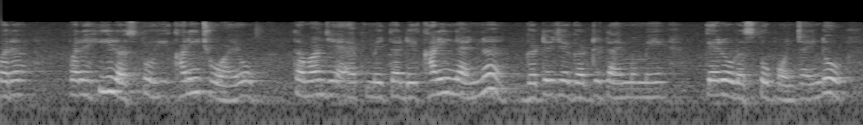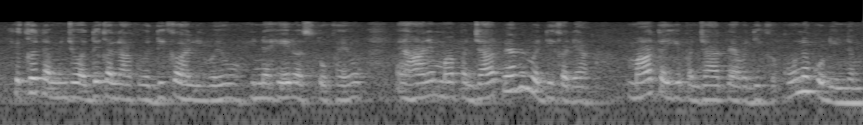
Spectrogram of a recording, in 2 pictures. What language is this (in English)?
Sindhi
